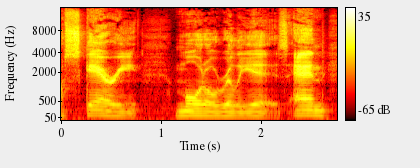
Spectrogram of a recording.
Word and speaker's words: Moro: And in case you're wondering why I pronounce it Moro and not Moro, I think it's because I'm Hispanic. I'm of Hispanic heritage, and we have food. I'm Cuban, and there's a Cuban food called moro. So I'm just so used to pronouncing it moro with the tongue up.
